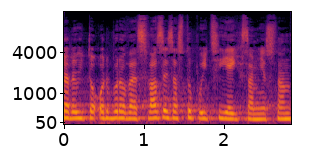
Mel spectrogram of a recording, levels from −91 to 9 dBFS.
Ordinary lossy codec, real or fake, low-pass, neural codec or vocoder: MP3, 64 kbps; fake; 14.4 kHz; codec, 44.1 kHz, 7.8 kbps, Pupu-Codec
